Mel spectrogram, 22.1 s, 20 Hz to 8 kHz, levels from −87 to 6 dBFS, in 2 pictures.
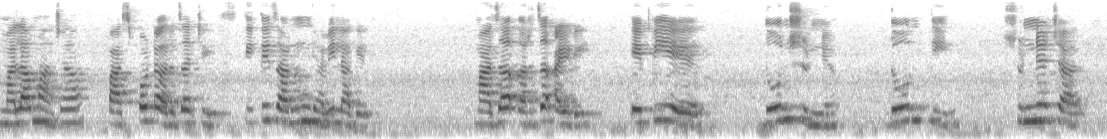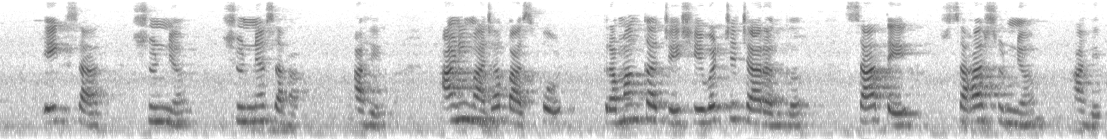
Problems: constant background noise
